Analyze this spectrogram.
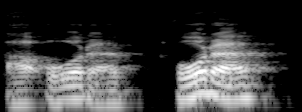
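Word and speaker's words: ahora: thinking about the word a ora h o r a of course we don't pronounce the the H it's like the word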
